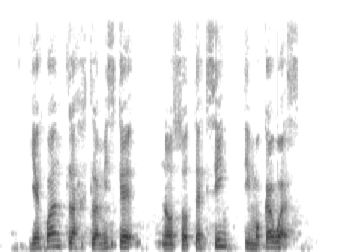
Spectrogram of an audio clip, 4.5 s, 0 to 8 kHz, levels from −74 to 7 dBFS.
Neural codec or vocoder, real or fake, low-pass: none; real; 7.2 kHz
